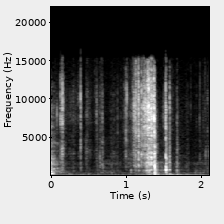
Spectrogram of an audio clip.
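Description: Handling of a plastic cervical collar and clothing around a patient's neck: a few faint clicks, then one brief rustle about a second in.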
